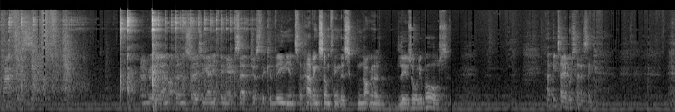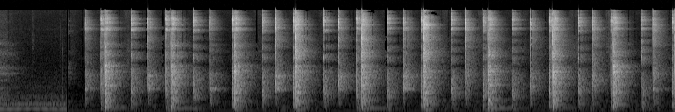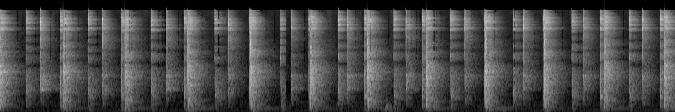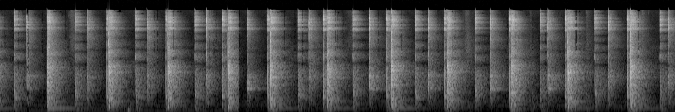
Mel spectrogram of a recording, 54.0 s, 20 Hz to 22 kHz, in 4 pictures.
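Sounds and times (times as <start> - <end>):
table tennis ball clicking: 2.4 - 5.0, 15.2 - 54.0.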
